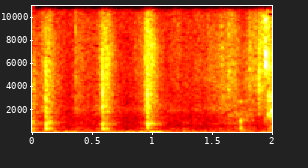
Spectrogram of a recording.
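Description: Close-up handling of a paper takeaway tea cup as the tea bag is lifted: a few soft taps and rustles, scattered irregularly.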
